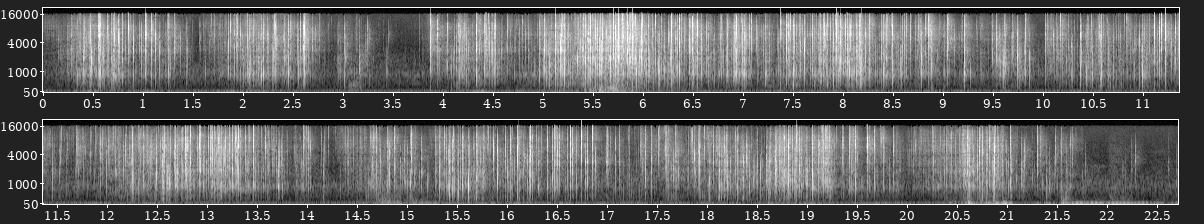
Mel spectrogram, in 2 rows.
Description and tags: Bones crunch human bone 4
the sound of someone's bones getting chrunch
